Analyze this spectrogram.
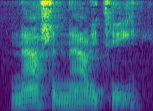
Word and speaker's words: nationality: in alright number three nationality is here now and this means good for this word we will dress on the third syllable nationality now listen and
